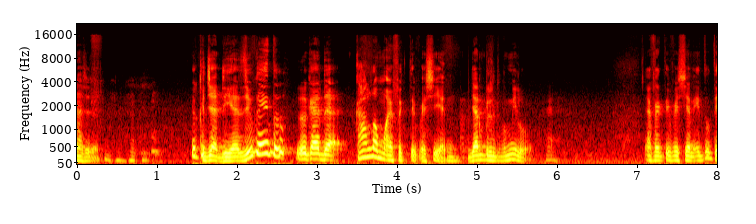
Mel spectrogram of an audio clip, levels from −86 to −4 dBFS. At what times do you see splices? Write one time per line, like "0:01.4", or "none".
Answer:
0:03.4
0:04.9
